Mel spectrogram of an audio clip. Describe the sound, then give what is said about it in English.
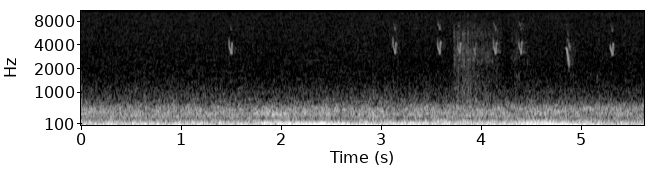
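A wild bird, bird 411, gives a scattered series of short, high-pitched flight calls, faint and brief, over a steady low rumble with no voices. “That was 411 giving flight calls.”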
